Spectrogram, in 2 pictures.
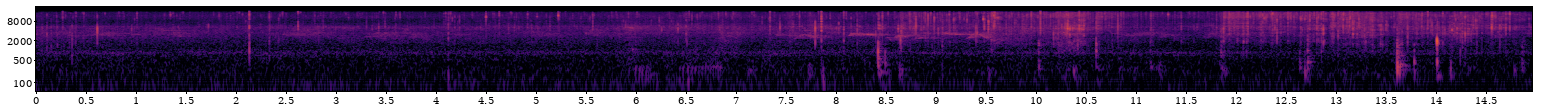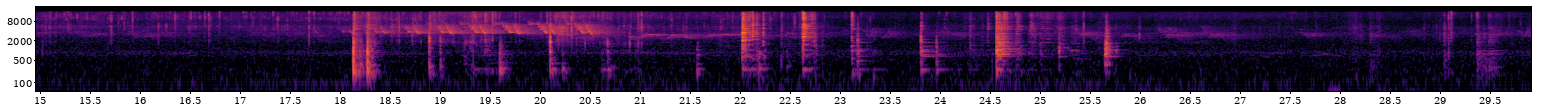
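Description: Food frying in a pan over a wood fire, a faint steady sizzle. Sharp clinks and scraping come from cooking utensils, with a louder rapid rattle about two-thirds of the way through.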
